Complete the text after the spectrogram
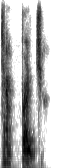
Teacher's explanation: syllable same thing happens with temperature notice i don't say temperature i don't pronounce four syllables just three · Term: drop syllable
